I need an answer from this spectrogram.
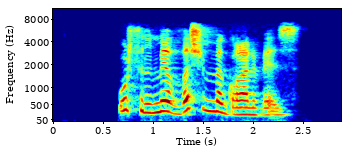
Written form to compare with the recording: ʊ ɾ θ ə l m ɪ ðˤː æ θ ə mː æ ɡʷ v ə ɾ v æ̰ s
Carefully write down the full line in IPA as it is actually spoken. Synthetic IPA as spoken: ʊ ɾ θ ə l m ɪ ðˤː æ ʃ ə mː æ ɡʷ ʁ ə ɾ v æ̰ z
